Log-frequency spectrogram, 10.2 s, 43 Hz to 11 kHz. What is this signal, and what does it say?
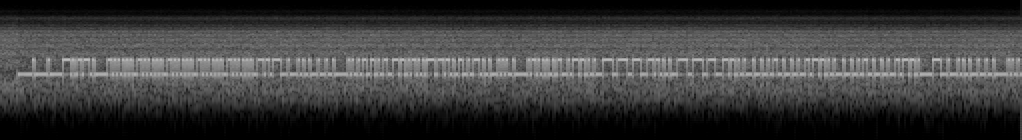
RTTY (50 baud, 450 Hz shift), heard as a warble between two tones, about 810 Hz centre, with radio static. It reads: RYRYRYRYRY OK1FIW DE WA6DFC 559 559 1217 1217 …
